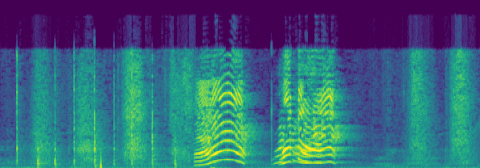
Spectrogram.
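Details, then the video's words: Pet talking parrot, said to say "Sita Ram" and "mummy papa", giving two arched, nasal, word-like syllables in quick succession after a stretch of faint ticking sounds. "Parrot talking mummypapa 🥰parrot talking sitaram"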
